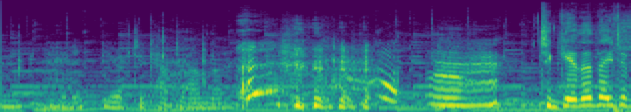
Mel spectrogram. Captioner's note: both laugh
